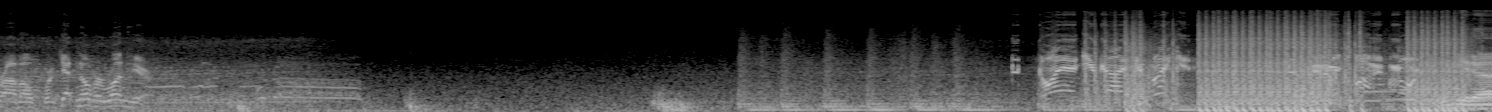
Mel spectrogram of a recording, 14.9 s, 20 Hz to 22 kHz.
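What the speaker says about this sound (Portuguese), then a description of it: "Eu atiro com essas armas" Bursts of automatic gunfire from the third-person shooter SOCOM 3: U.S. Navy SEALs, with a quiet stretch midway before dense, loud rapid fire returns toward the end, while someone talks over the game.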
